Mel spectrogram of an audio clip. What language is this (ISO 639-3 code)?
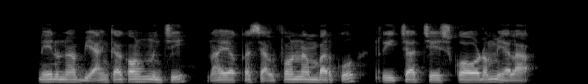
tel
